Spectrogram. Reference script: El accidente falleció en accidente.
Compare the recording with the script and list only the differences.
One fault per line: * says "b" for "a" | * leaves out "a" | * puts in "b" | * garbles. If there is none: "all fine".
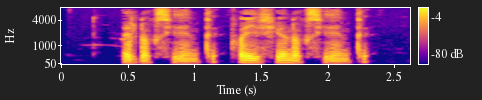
all fine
